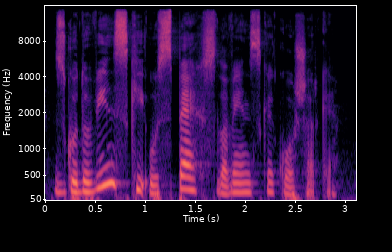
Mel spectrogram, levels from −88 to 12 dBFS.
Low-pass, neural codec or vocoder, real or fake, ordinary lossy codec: 14.4 kHz; none; real; none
